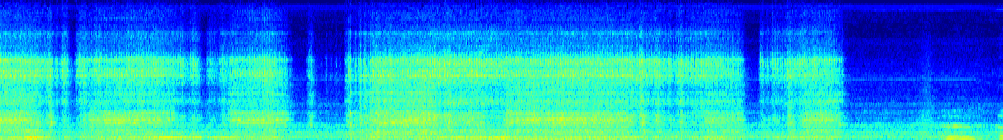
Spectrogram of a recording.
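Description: A wood lathe turns a bubinga blank while a tenon is cut for the chuck, giving a continuous close rasping, scraping tool-on-wood noise with a steady motor drone and brief dips where the cutter lifts off.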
